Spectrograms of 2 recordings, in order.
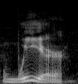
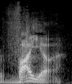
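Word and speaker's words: Weier: Okay, so it's Anissa Weir, or Vaya in German, and Morgan Geyser, same thing.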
